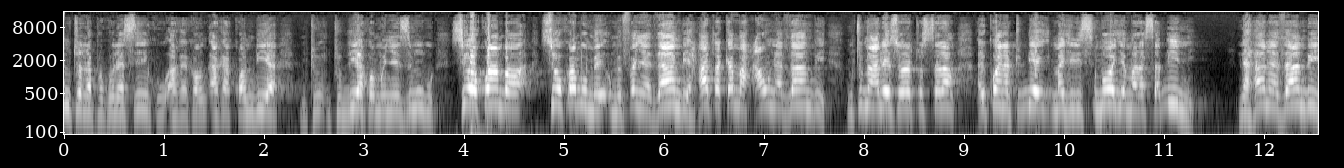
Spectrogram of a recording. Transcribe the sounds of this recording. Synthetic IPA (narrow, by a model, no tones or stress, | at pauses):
m̩tuanapɔkunasikuaakakwambiatutuɓiakwamwɛɲɛzimuŋɡu | siɔkwambasiɔkwambaumɛumɛfaɲaðambihatakamahaunaðambi | m̩tumɛalɛhiswalatuwasːalamu | alikuwanatuɓiamaʄilisimɔʄamaɾasaɓini | naɦanaðambi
